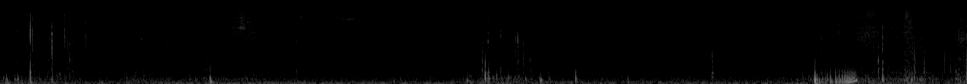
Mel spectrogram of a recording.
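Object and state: Studded leather handbag.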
